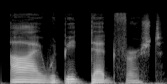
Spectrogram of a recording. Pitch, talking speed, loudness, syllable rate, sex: 100 Hz, 180 wpm, -20 LUFS, 3.4 syllables/s, male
